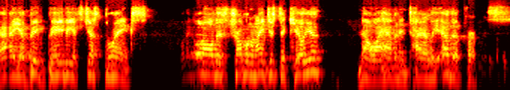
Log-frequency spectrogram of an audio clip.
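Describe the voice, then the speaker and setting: A put-on character voice, raspy and menacing, raised and projected, at a fairly quick pace with big swings in loudness. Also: man, high pitch for a man. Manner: sly, menacing.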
